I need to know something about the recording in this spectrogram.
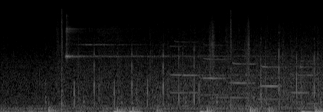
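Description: A bright chiming melody rings out, stepping down note by note.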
